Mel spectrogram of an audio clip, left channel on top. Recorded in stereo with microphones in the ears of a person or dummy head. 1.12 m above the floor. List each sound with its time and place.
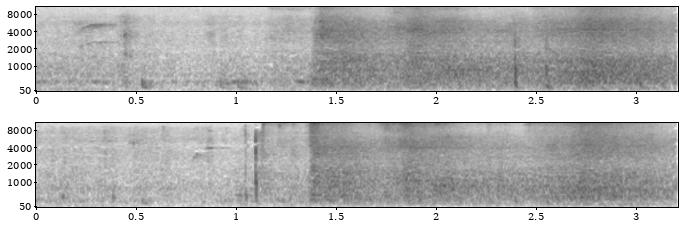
1.1 s footsteps: 60° right (ahead or behind), 2 m; by 3.1 s 15° right (ahead or behind), 3 m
